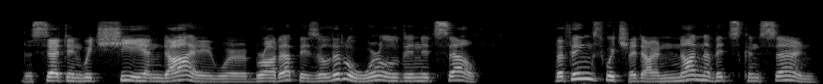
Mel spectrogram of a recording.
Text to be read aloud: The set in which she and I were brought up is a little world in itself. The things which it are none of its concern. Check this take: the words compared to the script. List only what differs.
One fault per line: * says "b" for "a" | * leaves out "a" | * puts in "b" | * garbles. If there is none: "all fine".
all fine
